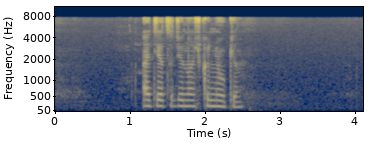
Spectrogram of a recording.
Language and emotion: Russian, neutral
